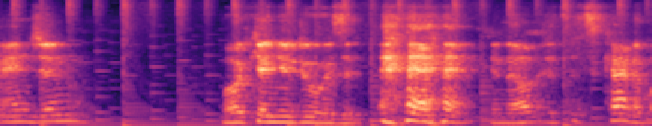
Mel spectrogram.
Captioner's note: laughter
